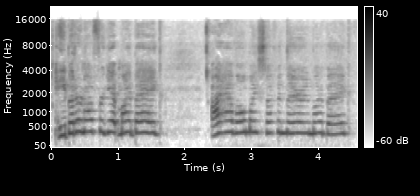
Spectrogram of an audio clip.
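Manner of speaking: high-pitched reenacted fussing; agitated fretting. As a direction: act out anxious griping, pitch held high. Acting out fretting in labour.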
